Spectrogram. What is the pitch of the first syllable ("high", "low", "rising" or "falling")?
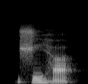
high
